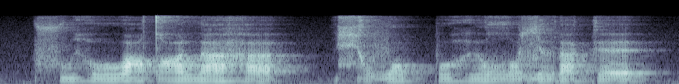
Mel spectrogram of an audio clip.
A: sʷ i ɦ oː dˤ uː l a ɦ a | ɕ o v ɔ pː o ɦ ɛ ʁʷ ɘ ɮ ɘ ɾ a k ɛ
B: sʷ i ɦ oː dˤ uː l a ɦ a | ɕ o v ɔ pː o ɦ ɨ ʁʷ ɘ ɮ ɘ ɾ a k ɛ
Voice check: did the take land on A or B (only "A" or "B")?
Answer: B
